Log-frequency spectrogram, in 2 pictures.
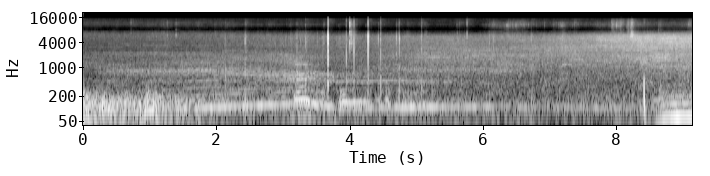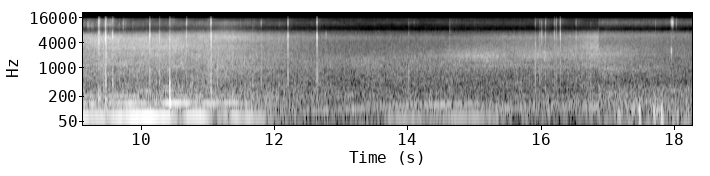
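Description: Outdoor street ambience with traffic passing; one vehicle swells and fades about halfway through.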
